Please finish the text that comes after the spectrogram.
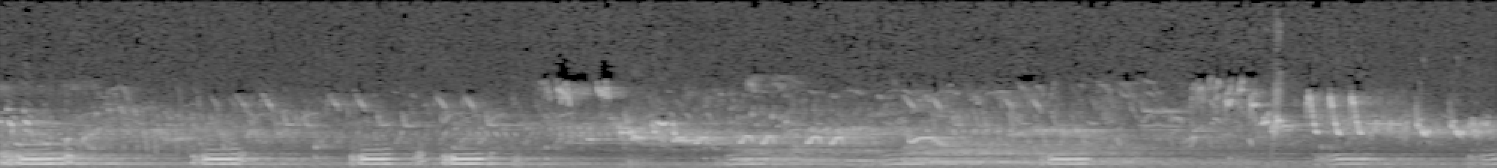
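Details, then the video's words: Canada geese give loud, nasal territorial honks in bursts of one to three with heavy echo, while a nearby robin sings high, thin phrases throughout. "Canada Goose. MCU Territorial Calls. A Lot Of Echo."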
